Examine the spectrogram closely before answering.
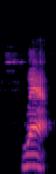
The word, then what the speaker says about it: vingt: Number 20, you have VINGT, pronounced as WAM, WAM. In English, WAM for the English speaking people.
